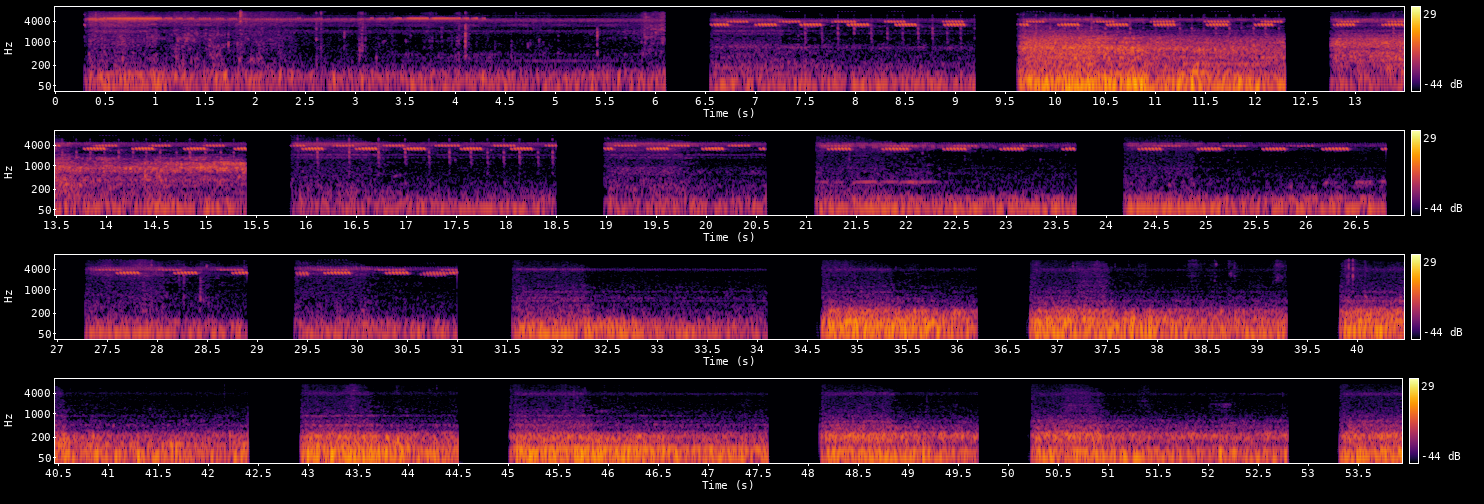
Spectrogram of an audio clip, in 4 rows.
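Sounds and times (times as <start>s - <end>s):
crickets chirping: 0.3s - 6.0s, 6.6s - 31.0s
low rushing noise: 9.6s - 15.4s.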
